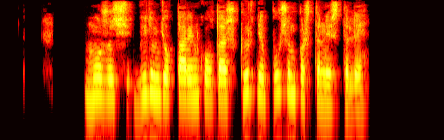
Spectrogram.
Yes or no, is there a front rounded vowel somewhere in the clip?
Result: yes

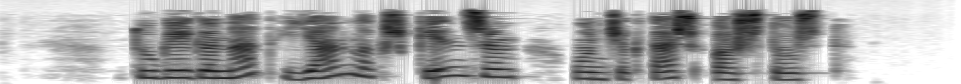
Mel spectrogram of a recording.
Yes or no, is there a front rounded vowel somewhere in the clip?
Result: no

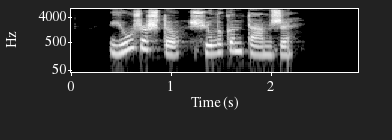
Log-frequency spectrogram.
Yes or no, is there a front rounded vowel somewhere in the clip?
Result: yes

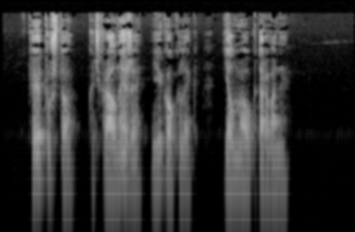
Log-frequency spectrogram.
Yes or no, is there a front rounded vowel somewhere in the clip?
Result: yes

